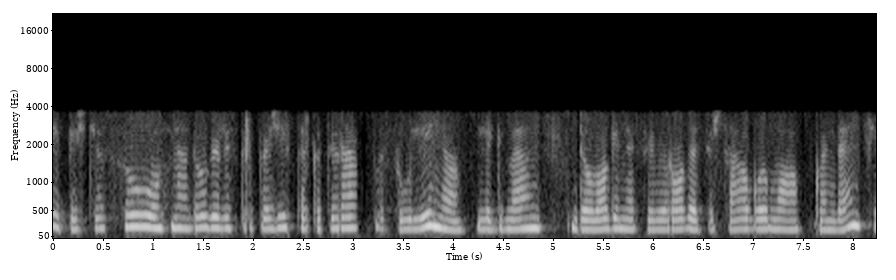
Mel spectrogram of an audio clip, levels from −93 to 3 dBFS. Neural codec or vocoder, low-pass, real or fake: vocoder, 44.1 kHz, 80 mel bands, Vocos; 3.6 kHz; fake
